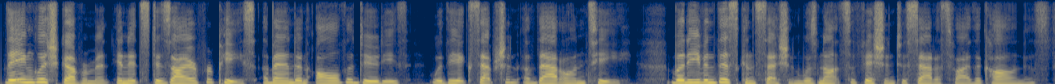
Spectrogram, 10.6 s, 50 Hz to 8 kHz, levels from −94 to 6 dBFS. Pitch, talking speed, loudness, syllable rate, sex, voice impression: 205 Hz, 170 wpm, -19 LUFS, 5.3 syllables/s, female, feminine, middle-aged, slightly relaxed, powerful, slightly soft, clear, intellectual, lively, slightly intense, sharp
